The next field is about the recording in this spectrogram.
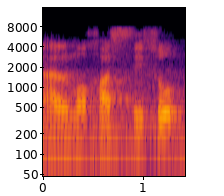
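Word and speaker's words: المخصِّص: Kalau mukhassis bi kasris shad ya, dengan mengkasrahkan huruf shadnya, jadi bacanya al mukhassisu, shadnya itu dikasrahkan, artinya fa'ilut taksis, orang yang melakukan taksis, berarti pelakunya.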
